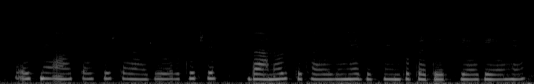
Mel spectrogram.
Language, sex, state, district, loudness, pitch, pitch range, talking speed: Hindi, female, Bihar, East Champaran, -46 LUFS, 245 Hz, 235-260 Hz, 200 wpm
